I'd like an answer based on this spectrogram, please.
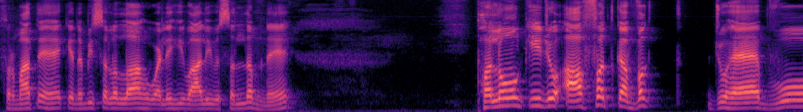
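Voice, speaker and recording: Over a quiet background, a man speaks in a fairly high, unremarkable speaking voice. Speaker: Islamic scholar answering questions. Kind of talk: religious lecture, Q&A session.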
